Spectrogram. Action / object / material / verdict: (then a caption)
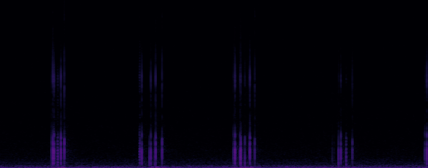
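tap / small glass jar filled with cream / glass / none. Fingernails tap and scratch a small labeled glass jar filled with cream, held in both hands. Short clusters of crisp, bright clicks come at irregular intervals over a steady low background hum, with quiet gaps in between.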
